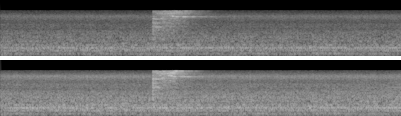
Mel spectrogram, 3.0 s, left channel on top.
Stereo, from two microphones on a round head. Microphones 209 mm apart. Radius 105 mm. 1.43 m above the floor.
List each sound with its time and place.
1.1 s cutlery clinking: 45° right (ahead or behind), 2.5 m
